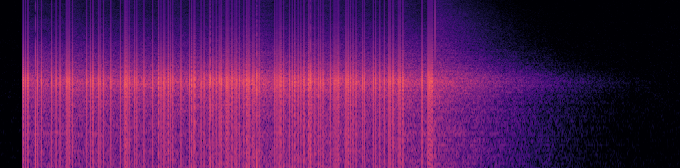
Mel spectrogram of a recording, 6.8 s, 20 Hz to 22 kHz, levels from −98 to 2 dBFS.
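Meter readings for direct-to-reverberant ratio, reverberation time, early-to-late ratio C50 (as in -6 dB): 6.0 dB, 2.5 s, 7.0 dB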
